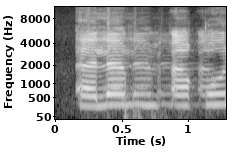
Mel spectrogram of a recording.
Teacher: علم اقل میں میم ساکن کے بعد حرف با اور میم کے علاوہ حمزہ ہے تو یہاں بھی اظہار شفوی کا قاعدہ ہوگا، یعنی میم ساکن میں ہم غنہ نہیں کریں گے۔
